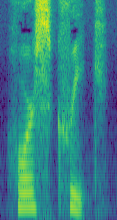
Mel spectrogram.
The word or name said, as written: horse creek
